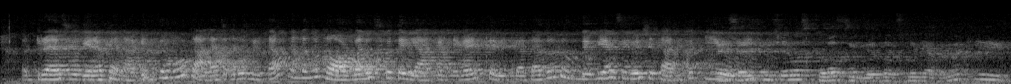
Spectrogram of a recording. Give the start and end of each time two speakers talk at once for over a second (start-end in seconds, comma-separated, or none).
none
